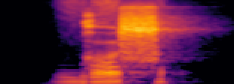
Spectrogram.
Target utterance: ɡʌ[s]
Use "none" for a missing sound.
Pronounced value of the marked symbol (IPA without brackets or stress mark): s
